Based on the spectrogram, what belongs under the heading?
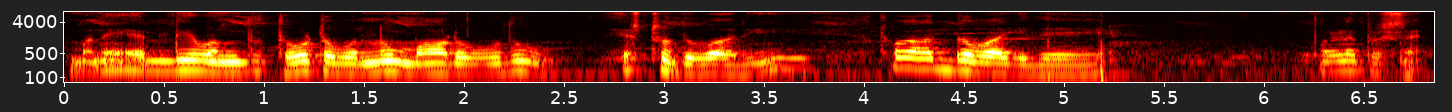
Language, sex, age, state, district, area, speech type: Kannada, male, 45-60, Karnataka, Koppal, rural, spontaneous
